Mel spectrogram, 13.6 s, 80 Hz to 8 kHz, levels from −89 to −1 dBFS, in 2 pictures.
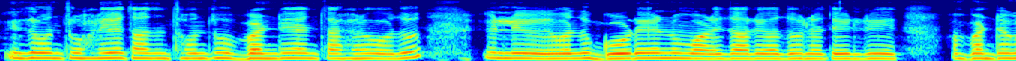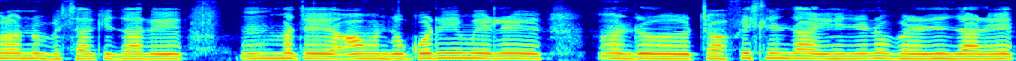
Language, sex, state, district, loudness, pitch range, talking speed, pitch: Kannada, female, Karnataka, Dharwad, -25 LUFS, 215-225 Hz, 120 wpm, 220 Hz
